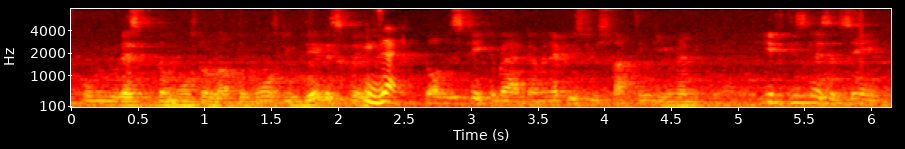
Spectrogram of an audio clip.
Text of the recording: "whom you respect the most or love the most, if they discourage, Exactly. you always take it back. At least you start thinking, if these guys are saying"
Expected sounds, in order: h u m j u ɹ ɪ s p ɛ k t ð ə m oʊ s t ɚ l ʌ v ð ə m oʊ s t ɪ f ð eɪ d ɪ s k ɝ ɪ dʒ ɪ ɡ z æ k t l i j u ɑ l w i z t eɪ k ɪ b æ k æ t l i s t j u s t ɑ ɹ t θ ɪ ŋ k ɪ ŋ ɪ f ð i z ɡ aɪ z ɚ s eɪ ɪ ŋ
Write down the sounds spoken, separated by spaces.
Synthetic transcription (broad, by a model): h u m j u ɹ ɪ s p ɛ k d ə m oʊ s t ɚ l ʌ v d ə m oʊ s t ɪ f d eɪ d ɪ s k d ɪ ɪ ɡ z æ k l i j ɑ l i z t eɪ k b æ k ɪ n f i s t j u s t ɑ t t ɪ ŋ k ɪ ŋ ɪ f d i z ɡ aɪ z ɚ s eɪ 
